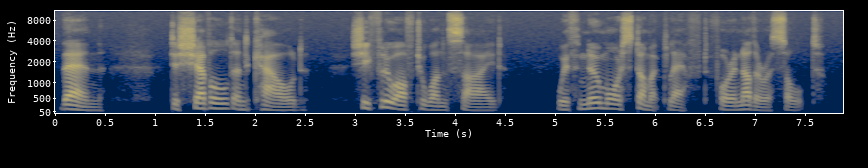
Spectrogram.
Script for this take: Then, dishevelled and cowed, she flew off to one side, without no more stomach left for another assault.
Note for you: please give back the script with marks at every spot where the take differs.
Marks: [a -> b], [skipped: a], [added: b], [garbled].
Then, dishevelled and cowed, she flew off to one side, [without -> with] no more stomach left for another assault.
